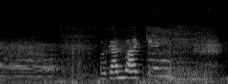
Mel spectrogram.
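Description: Cattle mooing: a faint low call, then a louder, shorter one about a second in.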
